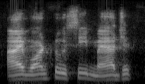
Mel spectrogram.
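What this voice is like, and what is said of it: Put-on Indian accent. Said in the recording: “I shouldn't do the Indian accent”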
